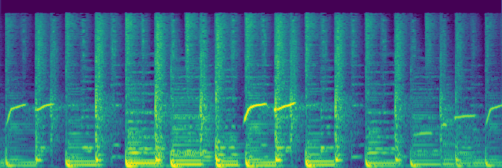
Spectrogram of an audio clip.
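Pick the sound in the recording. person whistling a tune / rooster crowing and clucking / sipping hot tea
person whistling a tune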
